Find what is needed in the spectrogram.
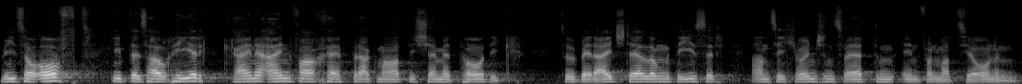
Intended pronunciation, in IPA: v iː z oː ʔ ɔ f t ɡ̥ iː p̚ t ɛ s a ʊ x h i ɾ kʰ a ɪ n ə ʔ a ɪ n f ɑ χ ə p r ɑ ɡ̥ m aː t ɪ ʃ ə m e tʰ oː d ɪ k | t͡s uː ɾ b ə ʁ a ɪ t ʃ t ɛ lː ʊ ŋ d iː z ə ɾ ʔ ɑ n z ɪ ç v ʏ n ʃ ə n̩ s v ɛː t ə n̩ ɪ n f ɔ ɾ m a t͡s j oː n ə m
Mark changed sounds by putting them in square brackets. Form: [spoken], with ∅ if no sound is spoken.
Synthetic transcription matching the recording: v iː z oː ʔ ɔ f t ɡ̥ iː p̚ t ɛ s a ʊ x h [iː] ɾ kʰ a ɪ n ə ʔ a ɪ n f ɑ χ ə p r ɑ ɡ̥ m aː t ɪ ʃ ə m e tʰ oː d ɪ k | t͡s uː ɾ b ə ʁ a ɪ t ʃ t ɛ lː ʊ ŋ d iː z ə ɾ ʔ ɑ n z ɪ ç v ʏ n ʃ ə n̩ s v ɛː t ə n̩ ɪ n f ɔ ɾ m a t͡s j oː n ə [n]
